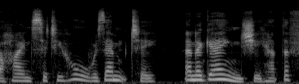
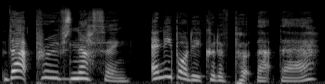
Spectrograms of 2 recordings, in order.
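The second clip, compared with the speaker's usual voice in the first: louder, higher dismissive retort; skeptical retort; 6 semitones higher, 5 dB louder than usual. Acted. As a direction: shoot down the proof. Sylvie rejects proof.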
